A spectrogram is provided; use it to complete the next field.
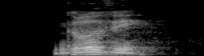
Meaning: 1. to burden; put a burden on 2. to put a weight on (someone's shoulders) 3. to hang over; weigh heavy over
- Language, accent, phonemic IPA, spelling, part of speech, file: French, France, /ɡʁə.ve/, grever, verb, LL-Q150 (fra)-grever.wav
